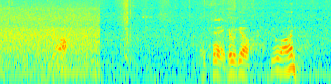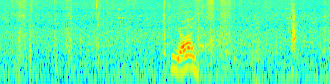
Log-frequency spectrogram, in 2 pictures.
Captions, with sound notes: There you go. [zipper zipping] Okay, here we go. Fuel on. [Click] Key on.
